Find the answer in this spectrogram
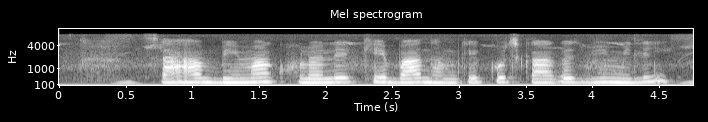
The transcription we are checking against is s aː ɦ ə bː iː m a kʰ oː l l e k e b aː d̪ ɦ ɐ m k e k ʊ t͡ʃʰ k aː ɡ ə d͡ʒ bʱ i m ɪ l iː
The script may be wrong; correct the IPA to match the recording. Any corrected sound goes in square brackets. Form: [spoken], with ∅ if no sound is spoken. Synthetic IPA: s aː ɦ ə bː iː m a kʰ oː l l e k e b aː d̪ ɦ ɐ m k e k ʊ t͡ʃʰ k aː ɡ ə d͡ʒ bʱ i m ɪ l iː

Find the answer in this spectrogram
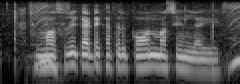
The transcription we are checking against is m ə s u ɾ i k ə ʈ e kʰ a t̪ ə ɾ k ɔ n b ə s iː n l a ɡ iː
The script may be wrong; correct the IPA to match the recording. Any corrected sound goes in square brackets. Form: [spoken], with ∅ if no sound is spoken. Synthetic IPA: m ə s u ɾ i k [a] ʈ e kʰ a t̪ ə ɾ k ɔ n [m] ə s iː n l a ɡ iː

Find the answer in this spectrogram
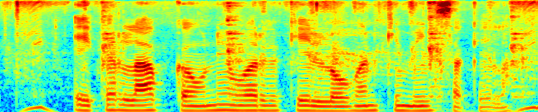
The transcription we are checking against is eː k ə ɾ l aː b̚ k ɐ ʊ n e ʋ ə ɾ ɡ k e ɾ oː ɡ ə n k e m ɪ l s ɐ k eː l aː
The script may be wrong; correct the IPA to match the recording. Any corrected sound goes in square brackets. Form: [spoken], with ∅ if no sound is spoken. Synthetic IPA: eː k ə ɾ l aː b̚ k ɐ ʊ n e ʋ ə ɾ ɡ k e [l] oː ɡ ə n k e m ɪ l s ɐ k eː l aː

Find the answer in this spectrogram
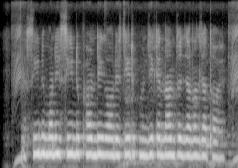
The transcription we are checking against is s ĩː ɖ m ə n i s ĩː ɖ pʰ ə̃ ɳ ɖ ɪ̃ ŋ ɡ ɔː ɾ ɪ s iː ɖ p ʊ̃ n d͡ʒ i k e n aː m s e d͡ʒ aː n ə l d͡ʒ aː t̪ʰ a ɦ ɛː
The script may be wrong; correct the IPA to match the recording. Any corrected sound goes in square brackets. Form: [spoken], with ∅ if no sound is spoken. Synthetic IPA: s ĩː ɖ m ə n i s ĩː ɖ pʰ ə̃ ɳ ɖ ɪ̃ ŋ ɡ ɔː ɾ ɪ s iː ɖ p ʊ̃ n d͡ʒ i k e n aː m s e d͡ʒ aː n ə l d͡ʒ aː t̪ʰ a ɦ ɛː

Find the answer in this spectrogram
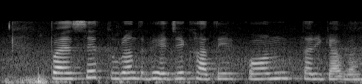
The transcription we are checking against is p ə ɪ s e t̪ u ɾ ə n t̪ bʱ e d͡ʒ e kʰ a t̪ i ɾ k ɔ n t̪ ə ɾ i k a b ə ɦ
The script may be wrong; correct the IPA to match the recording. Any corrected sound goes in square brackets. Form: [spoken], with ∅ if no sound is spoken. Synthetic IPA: p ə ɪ s e t̪ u ɾ ə n t̪ bʱ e d͡ʒ e kʰ a t̪ i ɾ k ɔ n t̪ ə ɾ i k a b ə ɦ

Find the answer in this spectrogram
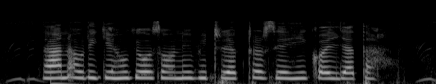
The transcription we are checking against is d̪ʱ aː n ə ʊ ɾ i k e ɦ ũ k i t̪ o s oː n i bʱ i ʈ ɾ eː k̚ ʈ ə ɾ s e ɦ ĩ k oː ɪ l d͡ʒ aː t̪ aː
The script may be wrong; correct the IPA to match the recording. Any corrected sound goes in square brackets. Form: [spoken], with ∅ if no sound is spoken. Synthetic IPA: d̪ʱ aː n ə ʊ ɾ i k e ɦ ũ k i [∅] o s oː n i bʱ i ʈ ɾ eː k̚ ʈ ə ɾ s e ɦ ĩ k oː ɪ l d͡ʒ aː t̪ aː

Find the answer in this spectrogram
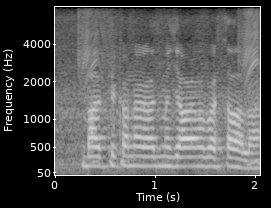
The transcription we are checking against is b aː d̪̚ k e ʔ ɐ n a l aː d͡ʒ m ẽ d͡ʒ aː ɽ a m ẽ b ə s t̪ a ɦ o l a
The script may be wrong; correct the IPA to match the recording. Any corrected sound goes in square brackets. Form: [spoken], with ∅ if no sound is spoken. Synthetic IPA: b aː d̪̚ k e [k] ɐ n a [ɾ] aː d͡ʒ m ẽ d͡ʒ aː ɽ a m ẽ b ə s t̪ a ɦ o l a

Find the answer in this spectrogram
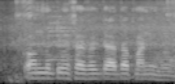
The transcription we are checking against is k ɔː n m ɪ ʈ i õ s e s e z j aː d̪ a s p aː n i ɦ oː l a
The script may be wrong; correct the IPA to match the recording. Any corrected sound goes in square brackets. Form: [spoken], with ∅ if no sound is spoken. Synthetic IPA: k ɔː n m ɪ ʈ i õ s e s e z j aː d̪ a [∅] p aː n i ɦ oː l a

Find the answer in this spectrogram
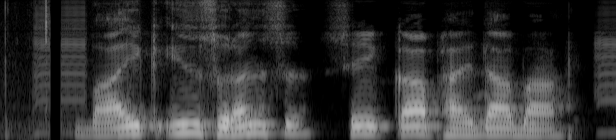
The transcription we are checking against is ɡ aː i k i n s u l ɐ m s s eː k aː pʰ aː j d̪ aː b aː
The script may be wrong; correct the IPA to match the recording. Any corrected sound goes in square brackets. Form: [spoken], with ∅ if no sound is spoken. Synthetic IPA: [b] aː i k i n s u [ɾ] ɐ [n] s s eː k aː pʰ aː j d̪ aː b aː

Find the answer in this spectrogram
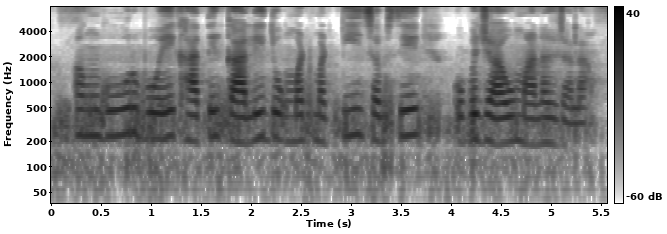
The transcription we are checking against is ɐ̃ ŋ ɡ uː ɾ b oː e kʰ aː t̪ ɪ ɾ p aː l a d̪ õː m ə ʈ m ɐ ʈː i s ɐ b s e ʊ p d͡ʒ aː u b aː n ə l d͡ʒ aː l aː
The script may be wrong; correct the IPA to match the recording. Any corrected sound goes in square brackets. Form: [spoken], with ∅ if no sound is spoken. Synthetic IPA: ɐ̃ ŋ ɡ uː ɾ b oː e kʰ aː t̪ ɪ ɾ [k] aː l [i] d̪ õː m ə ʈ m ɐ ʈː i s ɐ b s e ʊ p d͡ʒ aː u [m] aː n ə l d͡ʒ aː l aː

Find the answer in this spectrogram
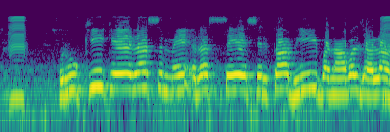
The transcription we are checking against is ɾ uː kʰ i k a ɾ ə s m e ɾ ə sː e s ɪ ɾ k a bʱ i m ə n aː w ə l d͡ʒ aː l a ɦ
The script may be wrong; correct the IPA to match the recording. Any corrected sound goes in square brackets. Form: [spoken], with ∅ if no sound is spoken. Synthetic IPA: ɾ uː kʰ i k [e] ɾ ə s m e ɾ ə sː e s ɪ ɾ k a bʱ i [b] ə n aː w ə l d͡ʒ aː l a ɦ

